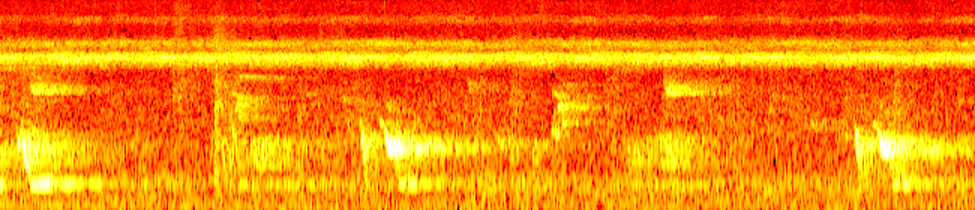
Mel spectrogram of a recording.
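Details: Three short, deep fluty phrases spaced a few seconds apart from a Green Oriole in Australia's Daintree rainforest, with a loud steady insect drone filling the pauses.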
